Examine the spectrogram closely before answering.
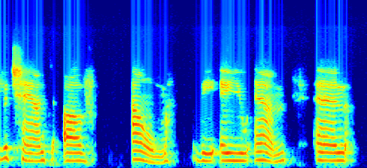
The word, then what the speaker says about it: aum: elm the aum and i'll show you how to pronounce it how to do it and it takes a little work with your mouth so you start with an ah so it's oh so you make make a circle with your lips um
